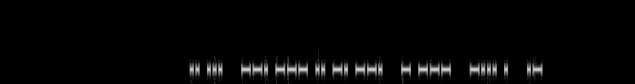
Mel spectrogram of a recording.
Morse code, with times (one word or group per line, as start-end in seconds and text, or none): 1.9-2.2 IS
2.4-3.8 GOING
4.0-4.5 TO
4.7-5.1 BE
5.3-5.4 A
